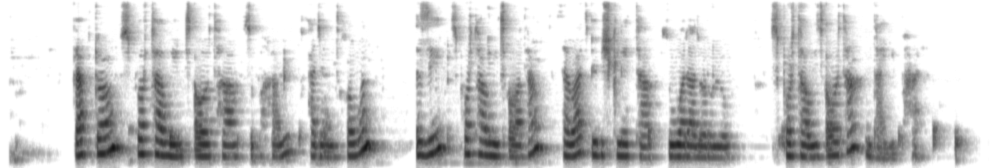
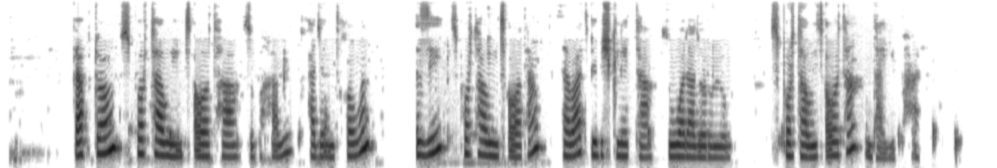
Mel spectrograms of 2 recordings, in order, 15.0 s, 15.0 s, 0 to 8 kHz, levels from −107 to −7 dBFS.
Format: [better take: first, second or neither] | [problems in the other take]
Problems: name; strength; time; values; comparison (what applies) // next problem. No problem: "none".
second | room echo; dies away in 0.3 s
